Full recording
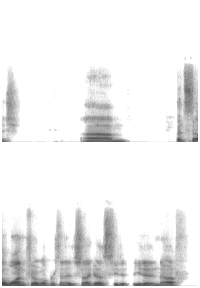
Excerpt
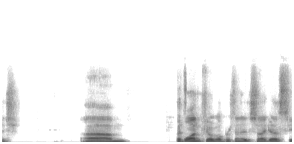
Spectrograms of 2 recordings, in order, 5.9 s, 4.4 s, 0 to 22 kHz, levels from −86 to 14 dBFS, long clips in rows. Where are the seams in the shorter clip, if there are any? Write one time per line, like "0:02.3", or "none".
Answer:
0:02.7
